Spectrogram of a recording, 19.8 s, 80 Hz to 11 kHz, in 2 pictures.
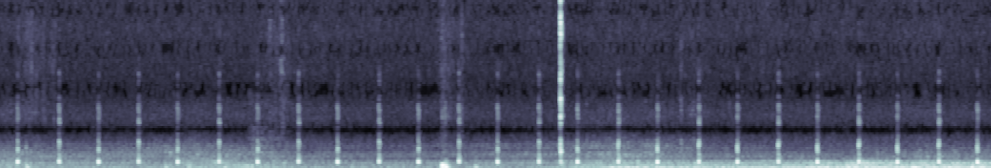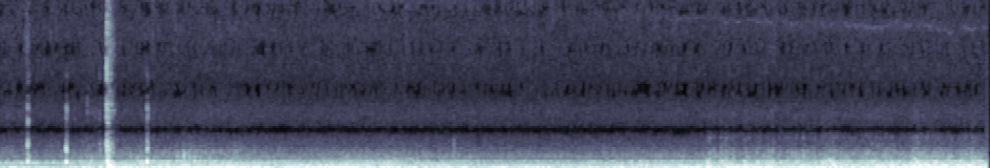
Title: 2013 Ford Focus Grinding/Rattling noise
